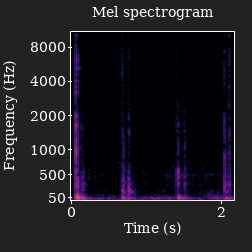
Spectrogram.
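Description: Computer keyboard keys clicking: a few separate, unhurried keystrokes, the first the loudest.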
